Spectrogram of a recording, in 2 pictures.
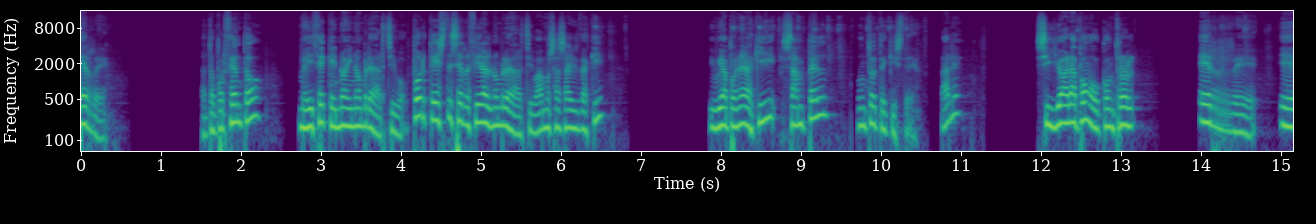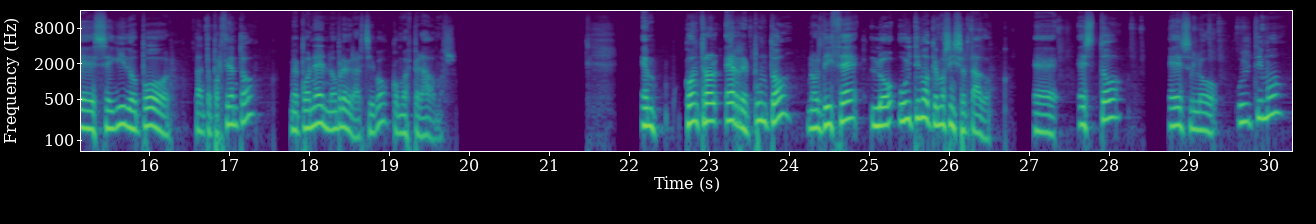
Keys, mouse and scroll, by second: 1.4 shift+5, 2.6 Escape, 6.5-11.7 typing, 14.5 ctrl+r, 16.6 shift+5, 20.2 Escape, 21.8 o, 22.9 ctrl+r, 23.4 ., 25.8 Escape, 26.2 o, 27.3-30.2 typing.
